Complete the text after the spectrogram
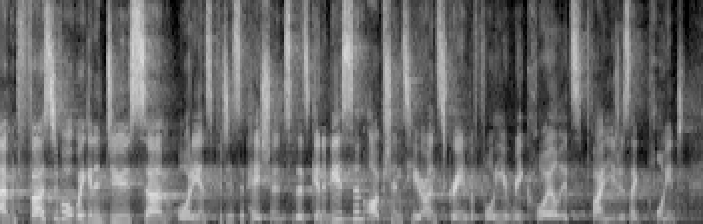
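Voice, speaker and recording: Over noticeable background noise and audible room echo, a woman with an Australian accent speaks at a fairly quick pace in a fairly high pitch with lively intonation. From Australia (Brisbane). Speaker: conference speaker. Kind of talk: conference talk. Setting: stage with audience.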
